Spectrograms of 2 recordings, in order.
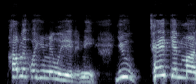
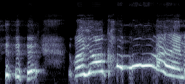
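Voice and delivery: very high, drawn-out plea with a laugh; playful pleading; 14 semitones higher, 6 dB louder, much slower than usual. Real, not acted. Streamer begging her viewers to be reasonable, playful pleading. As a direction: whoop it up high, stretching the words.

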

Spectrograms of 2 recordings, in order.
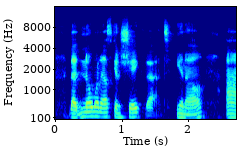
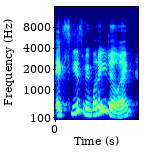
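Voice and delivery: high, loud mock telling-off; playfully affronted, pitched up; startled indignation; 8 semitones higher, 6 dB louder than usual. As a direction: challenge your own hand in comic disbelief. Acts scolding own right hand.

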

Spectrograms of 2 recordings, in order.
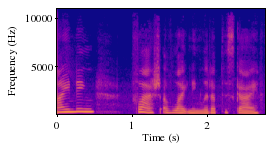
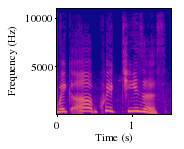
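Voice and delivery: higher, urgent calling to wake him; panicked plea; 8 semitones higher, slower than usual. Acted. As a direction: plead in a rush of fear. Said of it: "they screamed".

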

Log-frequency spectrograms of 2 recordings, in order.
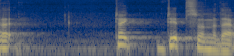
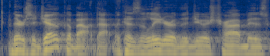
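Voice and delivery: usual speaking voice

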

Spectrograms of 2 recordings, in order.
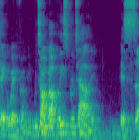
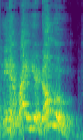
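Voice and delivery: higher, louder barked police order; cop's command; 8 semitones higher, 11 dB louder, slower than usual. Retold or imitated. Cop ordering him during a traffic stop, loud command. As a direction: bark it at him like the officer did. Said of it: "My man come".

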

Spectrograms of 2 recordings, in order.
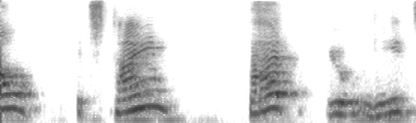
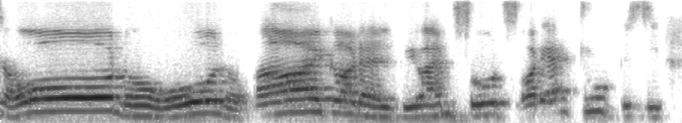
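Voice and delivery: refusing pig; 2 semitones lower, 6 dB louder than usual. Acted. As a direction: moan it like a put-upon pig. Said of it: "And the pig says".

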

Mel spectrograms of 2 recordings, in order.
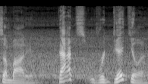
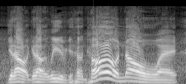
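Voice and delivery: louder, frantic get-out; urgent yelling; 7 dB louder, slower than usual. Real, not acted. Gamer frantically yelling at a wrestler, loud urgent. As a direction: shout them out of the ring. Urging opponent away, shouting.

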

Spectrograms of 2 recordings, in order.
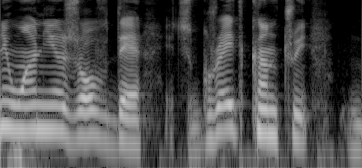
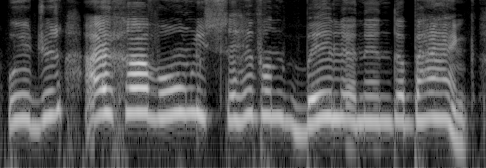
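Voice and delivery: mock sob story; 7 semitones higher than usual. Poor billionaire begs pity over fancy parties, mock-tearful pleading. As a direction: plead pitifully, hammed up. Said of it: "they have, like, a really sad music".

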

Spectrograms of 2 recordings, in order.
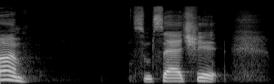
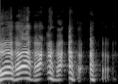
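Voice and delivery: quick burst of laughter; real amused cackle; short laugh; 5 semitones higher, 3 dB louder than usual. Real, not acted. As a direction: laugh at your own line. Cracking up at own joke.

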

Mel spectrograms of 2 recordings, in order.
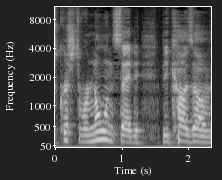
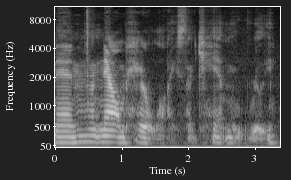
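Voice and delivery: weak breathless whisper; 3 semitones lower, 6 dB quieter than usual. Acted. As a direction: whisper it, too paralyzed to speak. Paralyzed Spider-Man, barely speaking.

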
